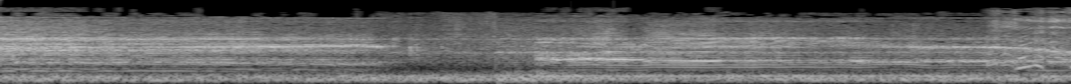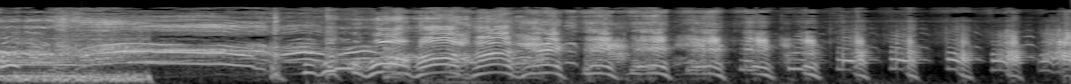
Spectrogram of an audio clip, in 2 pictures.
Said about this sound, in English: American Airlines flight had its intercom hacked by a person who grunted the entire trip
